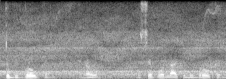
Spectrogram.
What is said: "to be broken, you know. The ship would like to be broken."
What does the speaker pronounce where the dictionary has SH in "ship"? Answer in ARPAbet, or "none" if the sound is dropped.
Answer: S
